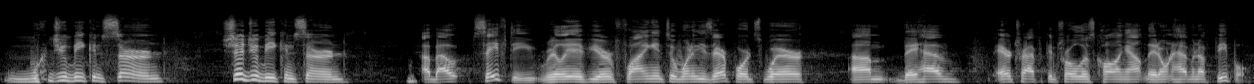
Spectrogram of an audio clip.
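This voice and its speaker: Male co-host, smooth clean mid-range voice, conversational news talk. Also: medium pitch, fairly even intonation, moderate pace.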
